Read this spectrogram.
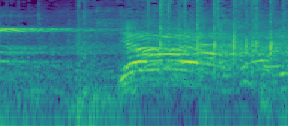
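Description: Young handball players shout in a large echoing sports hall.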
